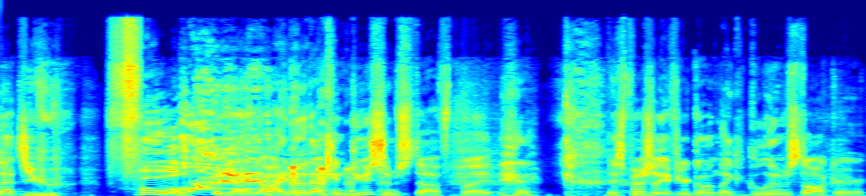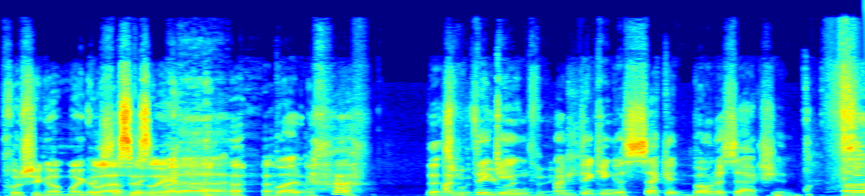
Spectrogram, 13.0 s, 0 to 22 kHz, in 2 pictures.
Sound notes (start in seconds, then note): 7.9 evil laughter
